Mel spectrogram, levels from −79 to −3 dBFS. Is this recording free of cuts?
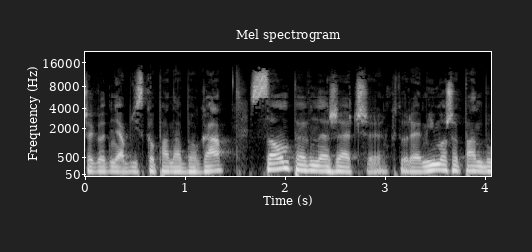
no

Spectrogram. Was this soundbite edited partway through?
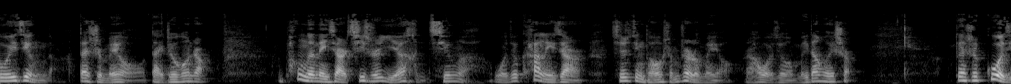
no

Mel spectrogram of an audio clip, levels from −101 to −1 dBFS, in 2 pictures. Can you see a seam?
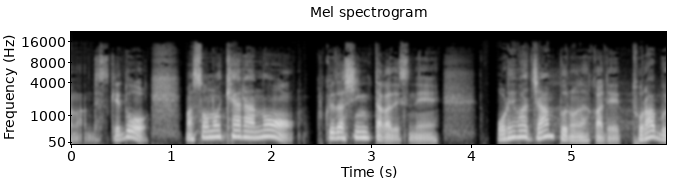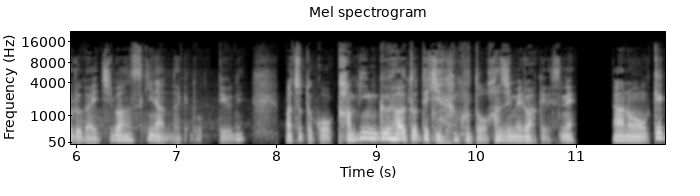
no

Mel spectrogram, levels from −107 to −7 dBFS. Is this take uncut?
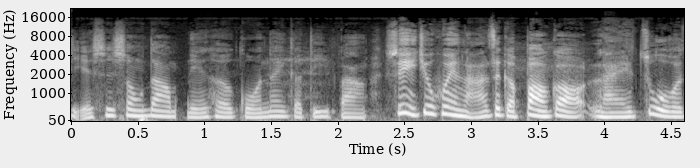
no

